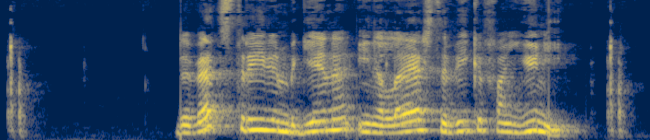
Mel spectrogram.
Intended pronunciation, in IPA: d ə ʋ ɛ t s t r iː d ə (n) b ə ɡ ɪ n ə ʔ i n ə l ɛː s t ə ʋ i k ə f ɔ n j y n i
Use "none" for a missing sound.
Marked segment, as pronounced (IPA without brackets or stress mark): n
